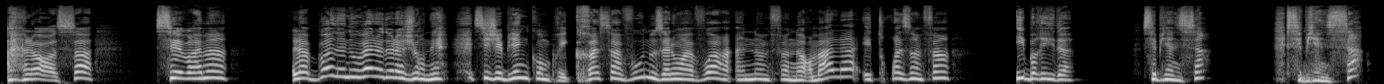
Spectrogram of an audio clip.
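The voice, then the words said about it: Sunny southern French accent. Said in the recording (French): “il reprend, avec son accent ensoleillé”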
